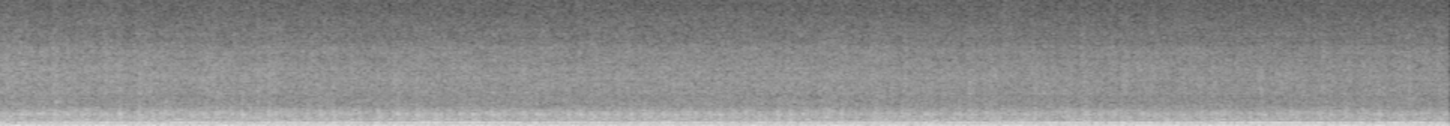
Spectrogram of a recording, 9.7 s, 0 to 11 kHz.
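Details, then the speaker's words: Kyle Petty Pontiac race car V8 running in shop after electrical fix and carburetor bowl priming: deep, steady, even rumble with no misses or knocks; runs healthy though voltage drop while cranking remains, rewire planned. "well it's always a good sign when you got smoke inside your shop that means something is running"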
